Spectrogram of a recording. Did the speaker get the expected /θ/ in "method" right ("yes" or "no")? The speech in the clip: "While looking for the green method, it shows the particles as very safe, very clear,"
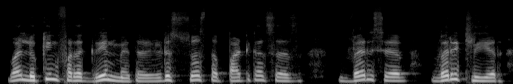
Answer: no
